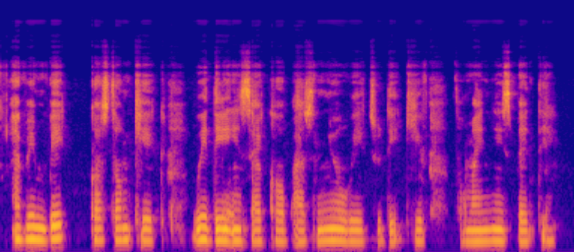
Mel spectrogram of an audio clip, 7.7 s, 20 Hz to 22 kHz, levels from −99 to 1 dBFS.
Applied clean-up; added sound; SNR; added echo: none; none; none; none.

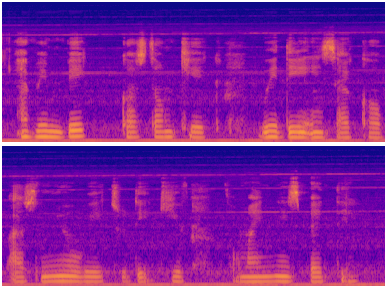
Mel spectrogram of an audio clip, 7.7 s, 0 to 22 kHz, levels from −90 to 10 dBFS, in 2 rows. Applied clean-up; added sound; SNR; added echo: none; Engine; 12 dB; none.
